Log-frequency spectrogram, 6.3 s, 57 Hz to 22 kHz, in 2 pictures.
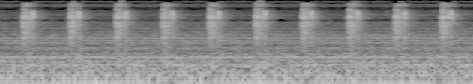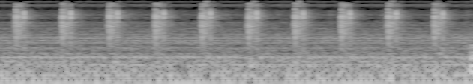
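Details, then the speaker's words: Radial shockwave therapy device on the heel for plantar fasciitis heel pain, probe moved in circular motion: rapid, regular sharp clicking pulses about 190 a minute over a steady low hum. "I don't like to leave it in one spot as everyone is noticing I'm moving the the probe in a circular motion"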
